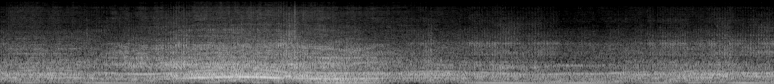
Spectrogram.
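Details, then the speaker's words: Wrecked 1999 GMC Sonoma parts truck, fender and door removed, engine revved while floating gears into third and fourth: smooth clean revs, no knocks or rattles; motor healthy. "The motor sounds good. Oh yeah, we're ready to take this thing apart now."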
